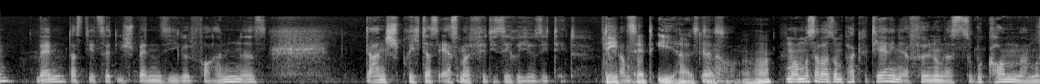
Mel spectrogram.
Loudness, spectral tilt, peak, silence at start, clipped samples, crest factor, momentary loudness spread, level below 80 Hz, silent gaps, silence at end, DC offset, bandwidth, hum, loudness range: -17 LUFS; -4.5 dB/octave; -2 dBFS; 0 s; under 0.1%; 16 dB; 9 LU; -32 dBFS; none; 0 s; under 0.1%; 10.5 kHz; none; 4 LU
